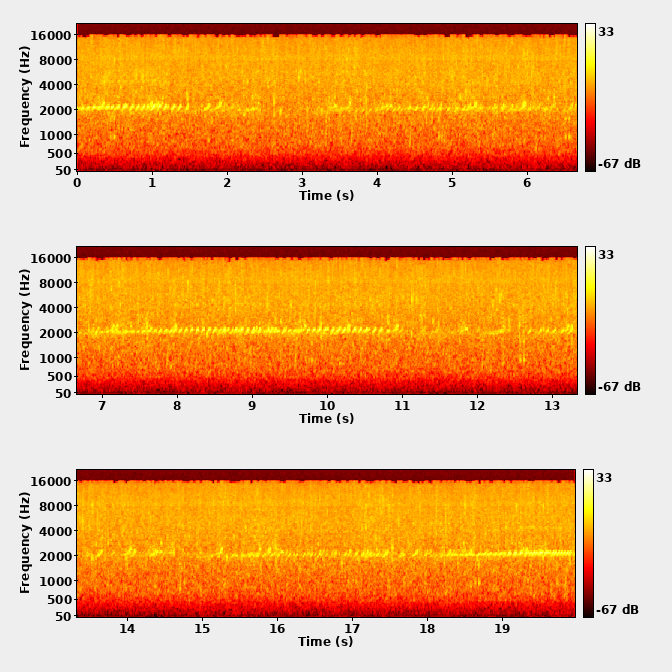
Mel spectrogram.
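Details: Kajika frogs in a clear-flowing stream give high, rapid trilled phrases in bursts separated by pauses, set against constant babbling water noise.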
